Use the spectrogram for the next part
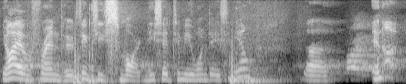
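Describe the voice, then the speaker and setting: A man's voice: high voice, a little fast, loud music behind the voice. A middle-aged man, a minister, telling a joke and then leading a spoken prayer at a club lunch. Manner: loud, jovial speaker. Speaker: minister giving an invocation.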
